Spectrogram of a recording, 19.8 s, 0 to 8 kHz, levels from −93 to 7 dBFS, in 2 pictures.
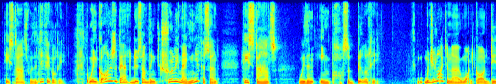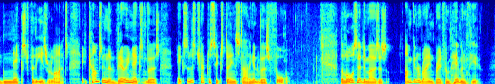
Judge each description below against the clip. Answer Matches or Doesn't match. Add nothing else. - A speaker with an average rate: Matches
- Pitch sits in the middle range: Doesn't match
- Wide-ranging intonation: Matches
